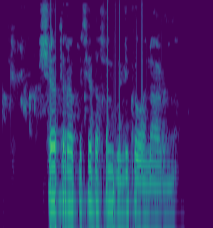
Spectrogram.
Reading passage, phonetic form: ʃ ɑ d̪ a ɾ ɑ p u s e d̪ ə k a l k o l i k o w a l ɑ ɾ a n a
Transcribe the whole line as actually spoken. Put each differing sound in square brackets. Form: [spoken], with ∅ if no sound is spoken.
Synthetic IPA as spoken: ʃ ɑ [t̪] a ɾ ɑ p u s e d̪ ə [x] a l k o l i k o w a l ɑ [ɽ] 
